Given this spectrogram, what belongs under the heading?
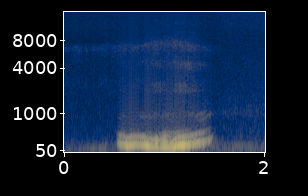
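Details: A sleeping French Bulldog: one loud, low, tonal rumbling snore lasting about a second, with rising and falling pitch.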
